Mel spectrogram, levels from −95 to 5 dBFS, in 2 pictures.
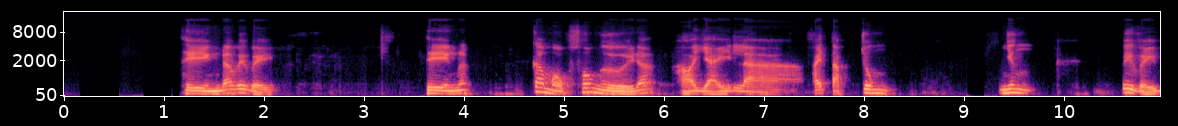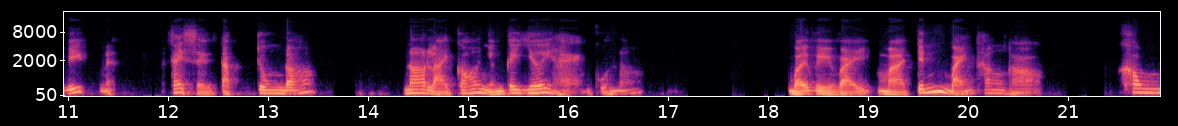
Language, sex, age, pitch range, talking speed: Vietnamese, male, 20-39, 105-150 Hz, 125 wpm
